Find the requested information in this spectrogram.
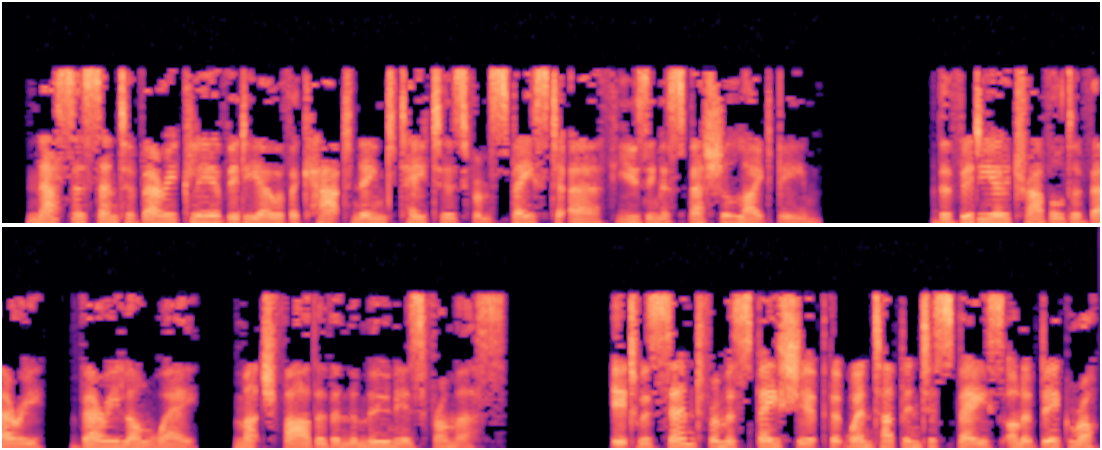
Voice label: English Lower Intermediate NORMAL Reading; NASA Sends Movie of Cat Playing with Light from S; English Newsroom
